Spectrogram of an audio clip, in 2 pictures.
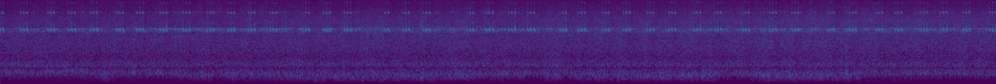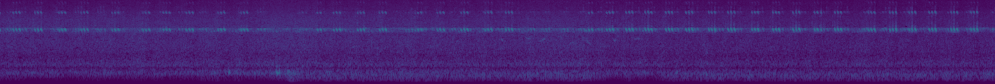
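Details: Grasshoppers in a flowery meadow or prairie, giving a steady stream of short, high, buzzy chirps repeated about three times a second in an even rhythm, with a faint hiss of background insects and no other clear sounds.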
